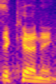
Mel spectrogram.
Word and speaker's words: Deceuninck: Pronunciation of your business. Deceuninck, yeah.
